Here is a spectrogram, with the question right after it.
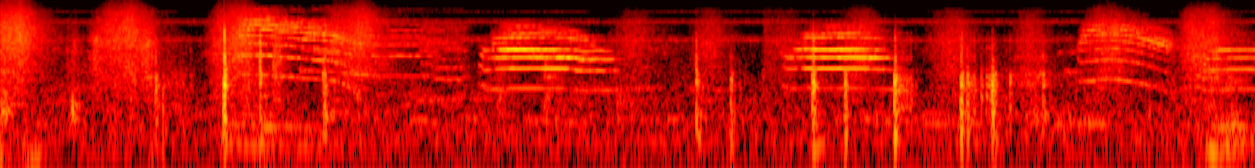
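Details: Hungry kittens nursing from their mother cat and jostling for milk; high, clear meows with rich overtones, some rising then falling, repeated several times with short gaps, plus soft thumps and rustling.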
